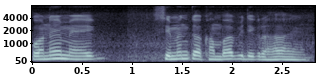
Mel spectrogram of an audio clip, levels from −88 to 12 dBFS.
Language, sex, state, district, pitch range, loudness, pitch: Hindi, male, Arunachal Pradesh, Papum Pare, 145-175 Hz, -15 LUFS, 165 Hz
